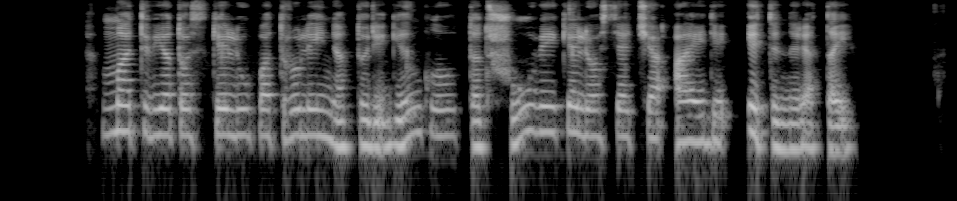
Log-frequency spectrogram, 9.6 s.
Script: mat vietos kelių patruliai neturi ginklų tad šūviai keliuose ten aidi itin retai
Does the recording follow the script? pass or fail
fail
